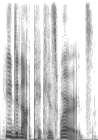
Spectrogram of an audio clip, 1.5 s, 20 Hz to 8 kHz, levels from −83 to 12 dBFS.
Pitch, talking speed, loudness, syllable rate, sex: 185 Hz, 245 wpm, -19 LUFS, 4.7 syllables/s, female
